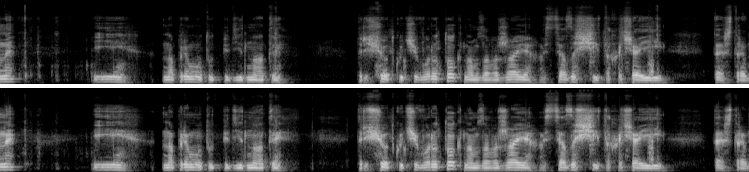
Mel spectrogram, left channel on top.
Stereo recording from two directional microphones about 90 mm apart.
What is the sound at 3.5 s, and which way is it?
Speech, centre (ahead or behind).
